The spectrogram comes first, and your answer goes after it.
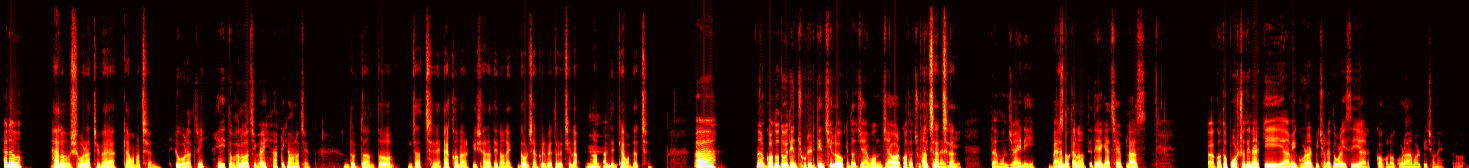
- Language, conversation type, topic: Bengali, unstructured, তোমার সবচেয়ে প্রিয় শৈশবের স্মৃতি কী?
- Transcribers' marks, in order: other background noise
